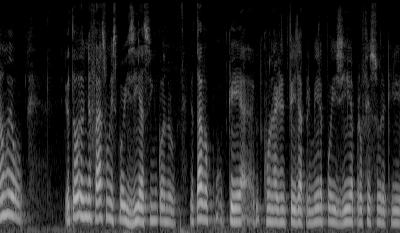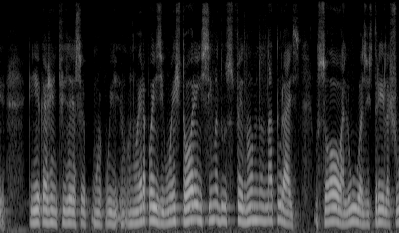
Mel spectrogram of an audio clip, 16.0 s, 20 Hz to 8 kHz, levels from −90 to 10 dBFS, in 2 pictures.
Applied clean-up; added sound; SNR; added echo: none; none; none; none.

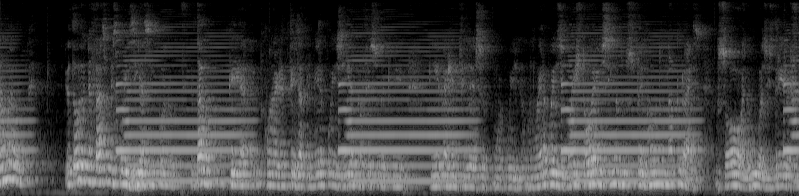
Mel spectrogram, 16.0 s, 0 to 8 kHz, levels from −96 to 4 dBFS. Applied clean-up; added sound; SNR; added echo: none; Wind instrument, woodwind instrument; 6 dB; reverberation time 0.9 s.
